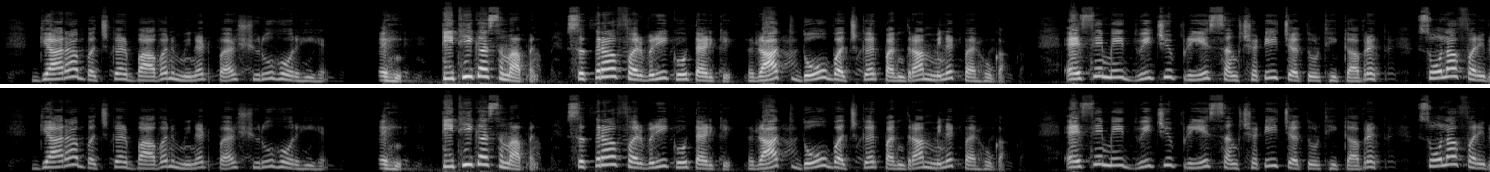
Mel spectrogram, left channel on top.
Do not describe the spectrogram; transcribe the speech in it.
11:52 पर शुरू हो रही है। वहीं तिथि का समापन 17 फरवरी को तड़के रात 2:15 पर होगा। ऐसे में द्विज प्रिय संकष्टी चतुर्थी का व्रत 16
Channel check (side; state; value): right; quieter; 4.5 dB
